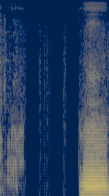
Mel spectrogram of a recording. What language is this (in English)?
Punjabi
